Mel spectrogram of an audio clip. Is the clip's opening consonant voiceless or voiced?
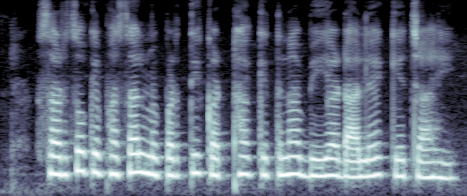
voiceless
